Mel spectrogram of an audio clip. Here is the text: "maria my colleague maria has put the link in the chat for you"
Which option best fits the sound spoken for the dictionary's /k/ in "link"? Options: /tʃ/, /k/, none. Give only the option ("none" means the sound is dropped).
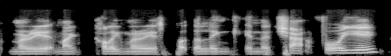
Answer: /k/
